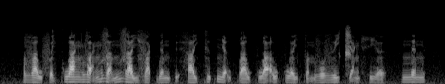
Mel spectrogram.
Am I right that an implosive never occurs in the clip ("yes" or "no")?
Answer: no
